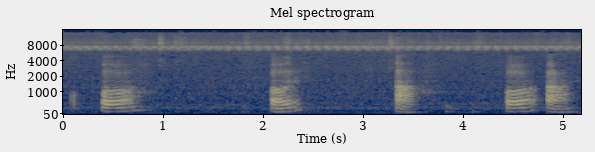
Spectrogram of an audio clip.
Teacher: अ और आ का उच्चारण स्थान कंठ में है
